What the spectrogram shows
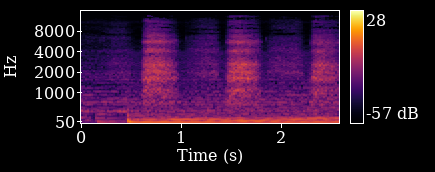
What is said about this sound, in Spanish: Respira.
